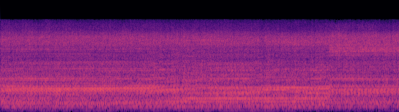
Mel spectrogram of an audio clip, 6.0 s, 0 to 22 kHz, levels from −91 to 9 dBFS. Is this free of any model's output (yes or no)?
yes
